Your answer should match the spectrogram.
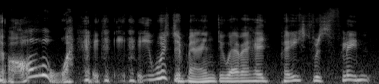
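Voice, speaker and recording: A man's voice: a little high, big pitch swings, measured pace, vocal fry, slight background noise, heavily acted. An actor playing a half-crazed old male castaway who stammers, rambles and repeats himself. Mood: wheedling. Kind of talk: radio drama acting.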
